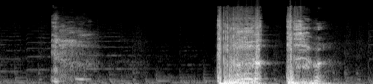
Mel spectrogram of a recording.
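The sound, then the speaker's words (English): A softer throaty cough, then two loud, harsh coughs in quick succession, very close to the microphone and overloading it, with no talking. “Oh, I'm sorry, I coughed right into the mic there.”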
